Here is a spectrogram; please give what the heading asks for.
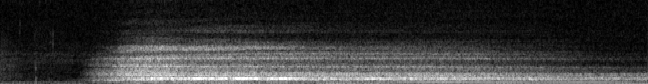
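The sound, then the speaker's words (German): Breathing exercise with a long, breathy exhale through an open mouth after breathing in through the nose, starting abruptly, sustained and slowly fading over about three seconds. “hier mal durch die Nase ein und durch den geöffneten Mund, wenn dir danach ist, ausatmen.”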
